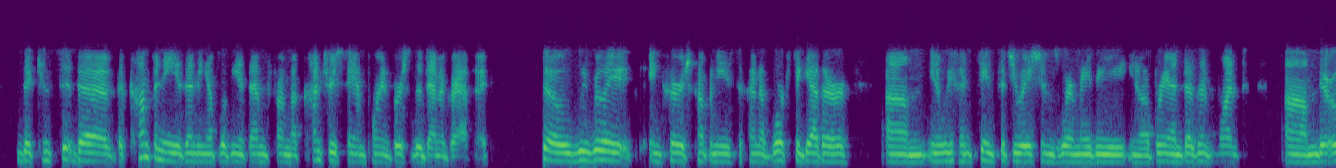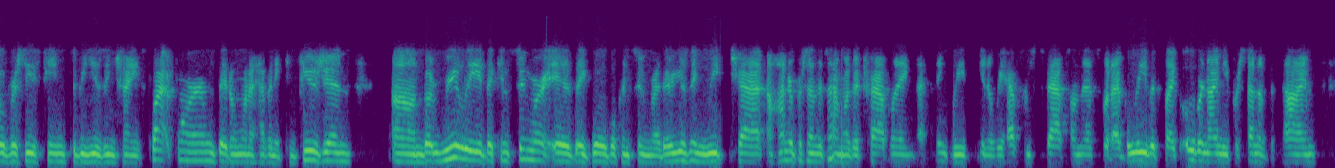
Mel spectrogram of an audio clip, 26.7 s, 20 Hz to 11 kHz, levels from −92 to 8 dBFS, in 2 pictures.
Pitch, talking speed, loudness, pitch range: 155 Hz, 225 wpm, -21 LUFS, 150-170 Hz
